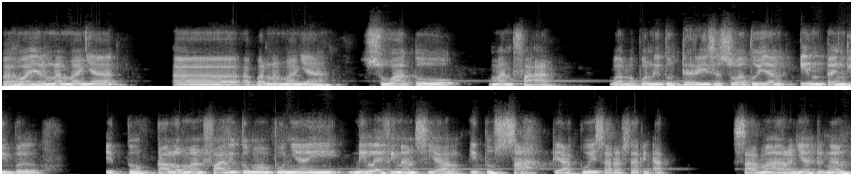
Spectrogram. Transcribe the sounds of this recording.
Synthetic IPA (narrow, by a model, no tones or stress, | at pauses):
b̥aɦwajaŋnamaɲa | əa̰panamaɲa | suat̪u | manfaʔat̪̚ | walopʊnit̪udaɾisəsuat̪ujaŋɪnt̪ɛŋɡibəl | it̪ukalomanfaʔat̪it̪uməmpuɲainilajfinansialit̪usahd̥iakuisaɾaʃaɾiʔa̰t̪̚ | samaɦalɲadəŋan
